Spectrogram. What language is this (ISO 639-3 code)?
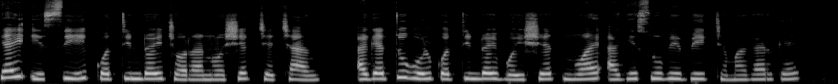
kln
